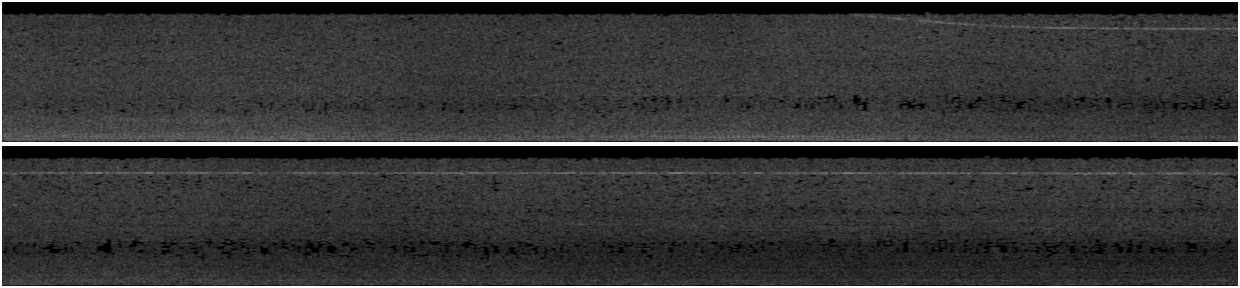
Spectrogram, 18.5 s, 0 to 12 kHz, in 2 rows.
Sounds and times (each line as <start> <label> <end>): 0.0 helicopter approaching 18.5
